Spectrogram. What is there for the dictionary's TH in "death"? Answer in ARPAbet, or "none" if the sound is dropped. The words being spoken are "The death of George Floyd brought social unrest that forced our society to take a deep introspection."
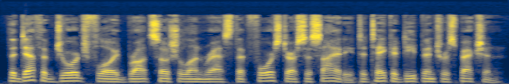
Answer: TH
